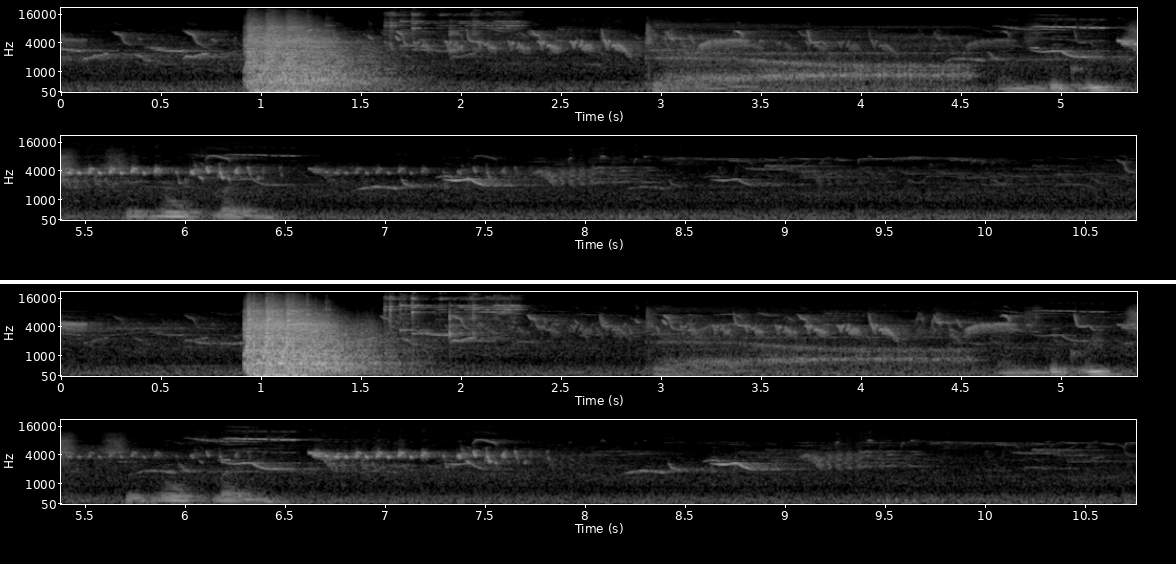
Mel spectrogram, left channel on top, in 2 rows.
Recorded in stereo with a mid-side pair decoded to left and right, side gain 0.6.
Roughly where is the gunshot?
Ahead right.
